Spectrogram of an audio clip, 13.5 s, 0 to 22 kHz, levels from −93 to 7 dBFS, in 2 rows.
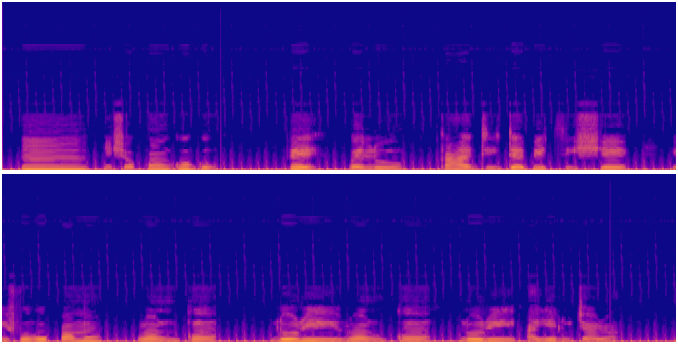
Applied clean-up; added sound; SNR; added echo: none; Aircraft; 4 dB; none.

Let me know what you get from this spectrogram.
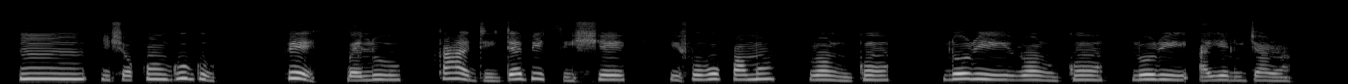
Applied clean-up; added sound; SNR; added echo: none; none; none; none.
